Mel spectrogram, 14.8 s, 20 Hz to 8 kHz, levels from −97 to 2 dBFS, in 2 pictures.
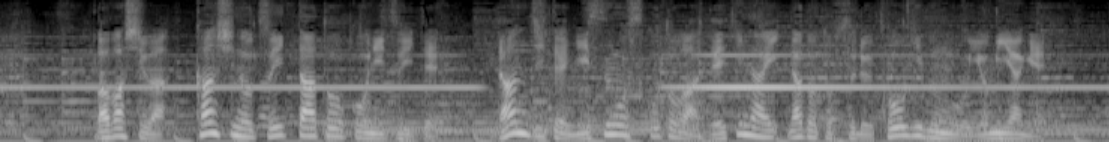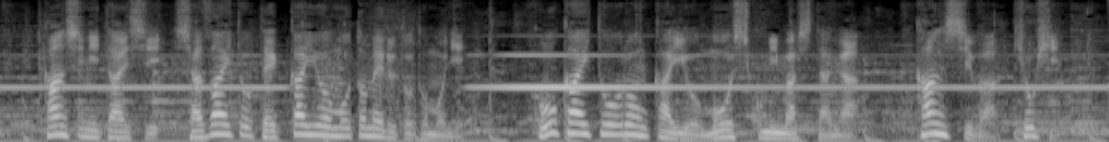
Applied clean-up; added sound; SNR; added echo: none; Wind instrument, woodwind instrument; 6 dB; none.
